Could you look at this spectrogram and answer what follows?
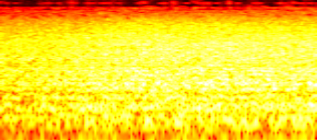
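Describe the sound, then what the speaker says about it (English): Ocean waves roll in through shallow water toward a beach just after sunset, making a steady, continuous broadband wash of surf with light wind noise and no distinct individual break. "What I'm looking at is I'm looking at waves traveling in towards the beach,"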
